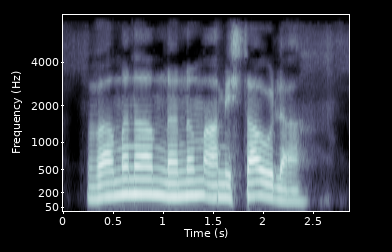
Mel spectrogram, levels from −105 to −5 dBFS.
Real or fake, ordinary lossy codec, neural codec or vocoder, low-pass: fake; AAC, 48 kbps; codec, 24 kHz, 1.2 kbps, DualCodec; 7.2 kHz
